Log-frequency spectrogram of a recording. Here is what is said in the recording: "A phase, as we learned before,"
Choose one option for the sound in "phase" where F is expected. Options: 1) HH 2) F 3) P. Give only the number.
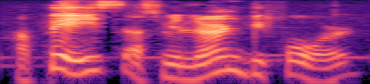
3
